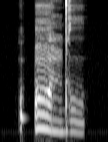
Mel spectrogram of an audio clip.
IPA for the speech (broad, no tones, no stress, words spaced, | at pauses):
ʔɔ̃ndu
